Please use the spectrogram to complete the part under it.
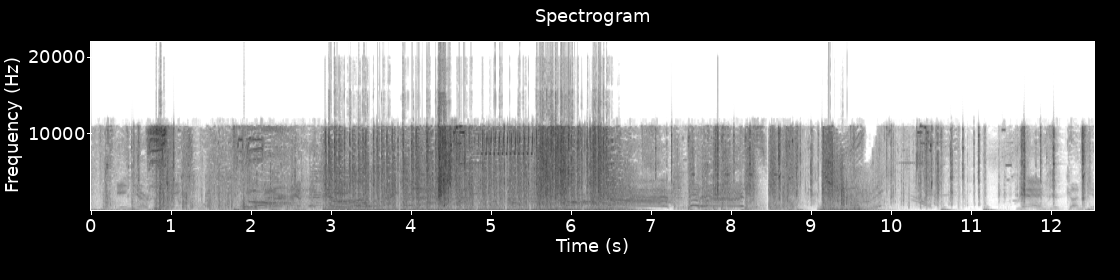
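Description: Gunfire in the RoboCop PS5 video game: loud bursts of rapid automatic shots and heavy impacts with shattering debris, dense at first and then thinning into scattered blasts, with voices talking at times.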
